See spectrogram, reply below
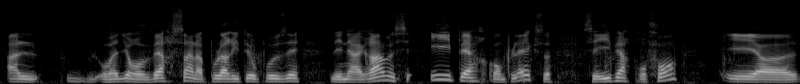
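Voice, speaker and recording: Direct your voice as a man with a southwestern French accent, explaining slowly to one listener, pausing and restarting mid-thought as he searches for words, at an easy, mid-range pitch. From southwest France. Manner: thinks aloud with frequent restarts and hesitations. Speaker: enneagram coach and trainer. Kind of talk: reflective teaching monologue.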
